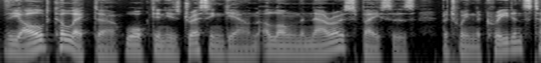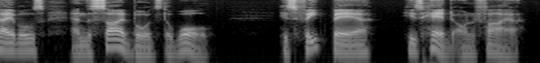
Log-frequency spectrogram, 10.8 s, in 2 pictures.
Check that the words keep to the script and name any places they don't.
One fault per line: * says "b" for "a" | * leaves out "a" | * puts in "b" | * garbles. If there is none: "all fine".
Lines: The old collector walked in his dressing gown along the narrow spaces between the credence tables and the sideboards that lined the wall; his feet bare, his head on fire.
* leaves out "that lined"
